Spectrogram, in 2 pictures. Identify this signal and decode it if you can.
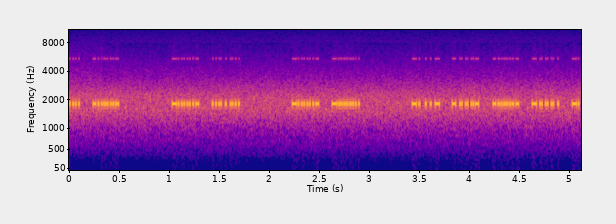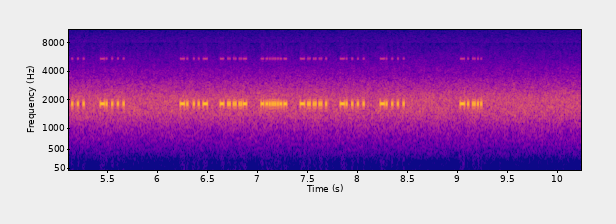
Hellschreiber (Feld-Hell, 122.5 baud), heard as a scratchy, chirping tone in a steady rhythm, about 1800 Hz, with radio static. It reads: … DX DE WA0PLL WA0PLL K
